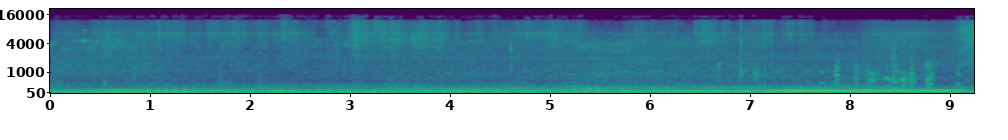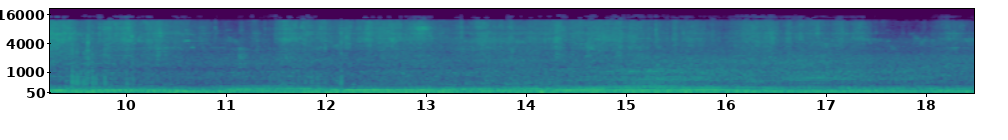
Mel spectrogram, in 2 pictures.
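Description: A low engine hum, steady at first and loudest about eight seconds in, then wavering up and down in pitch.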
